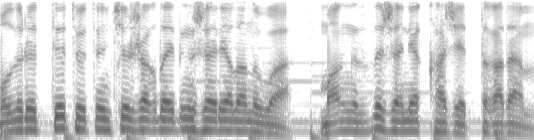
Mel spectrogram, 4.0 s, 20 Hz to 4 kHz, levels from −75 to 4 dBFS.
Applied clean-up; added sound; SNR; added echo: none; none; none; none.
